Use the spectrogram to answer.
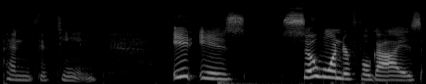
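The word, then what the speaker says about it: PEN15: 2020 and that is pen 15 or pen one five but i think it's pronounced pen 15.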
